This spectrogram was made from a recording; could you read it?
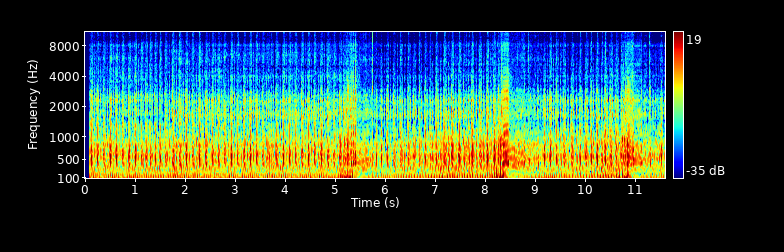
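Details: Aprilia RS 125 two-stroke idling with a fast regular metallic knock that persists through throttle blips; small end and big end bearings already checked, cause unknown.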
